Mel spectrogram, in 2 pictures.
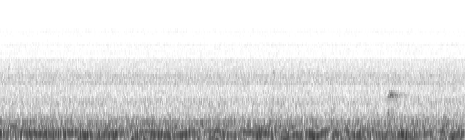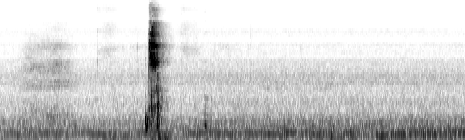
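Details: A single sharp sneeze from a puppy with a cold, a brief snuffle just before, over quiet room noise.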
